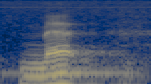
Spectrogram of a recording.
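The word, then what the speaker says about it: Malie: I was uh when I left California, I was not married and got to South Carolina and almost immediately met uh a uh native uh Mey and we've been married for 30.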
